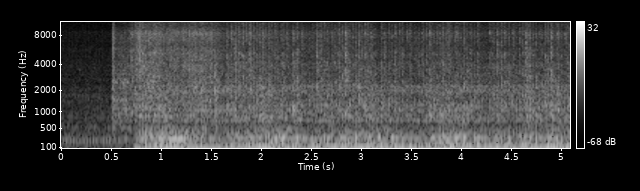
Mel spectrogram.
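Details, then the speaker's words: 1993 Honda Civic EG hatch, built LS VTEC (Manley rods, CP forged pistons, CSS cylinder support system, built B16 head, GSR cams, stock injectors, no turbo) on first start, open header, no throttle cable: brief crank, then loud, steady, even idle with no misfire; runs smooth. "Heat. Heat. It's running smooth. It's running smooth, boys."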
